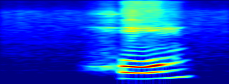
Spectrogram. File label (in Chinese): "hong2", phonics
